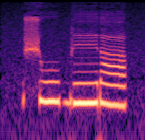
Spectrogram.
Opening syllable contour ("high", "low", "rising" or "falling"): high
